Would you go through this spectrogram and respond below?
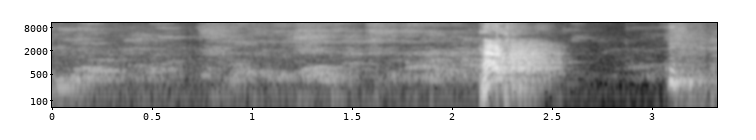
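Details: Female pet Labrador Retriever at bath time, called by a woman speaking Tamil to come out and bathe. Soft talking leads into one loud sharp bark, followed by a shorter muffled sound.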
